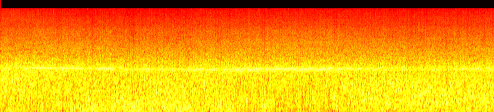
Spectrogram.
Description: Motorboat traveling at high speed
